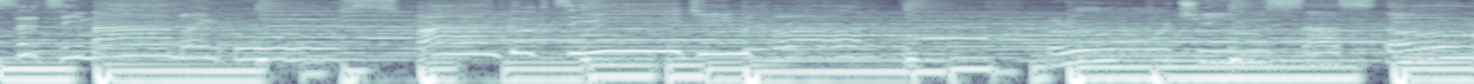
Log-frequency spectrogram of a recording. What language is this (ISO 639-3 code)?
hrv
